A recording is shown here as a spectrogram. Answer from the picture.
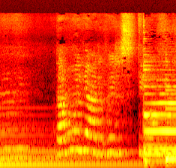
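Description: Background music with an acoustic guitar holding a chord; a short high voice wavers over it near the middle.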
